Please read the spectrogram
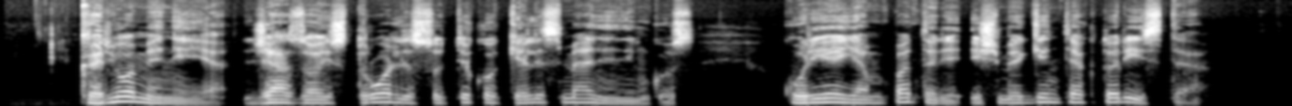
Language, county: Lithuanian, Kaunas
